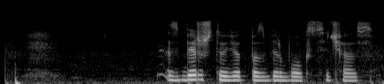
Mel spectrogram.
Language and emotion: Russian, neutral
